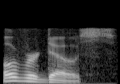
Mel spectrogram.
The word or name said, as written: overdose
